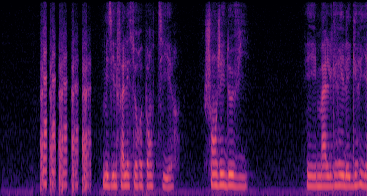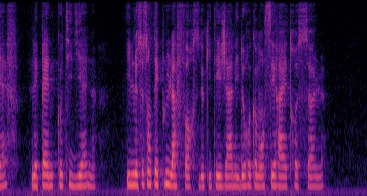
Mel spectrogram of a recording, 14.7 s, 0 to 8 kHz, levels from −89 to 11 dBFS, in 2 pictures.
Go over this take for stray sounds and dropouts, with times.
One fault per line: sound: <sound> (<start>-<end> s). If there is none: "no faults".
sound: laugh (0.8-1.8 s)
